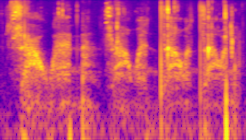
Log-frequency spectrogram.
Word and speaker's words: Samhain: But Samhain, it's spelled Samhain, but it is pronounced Samhain.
